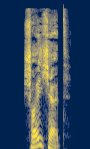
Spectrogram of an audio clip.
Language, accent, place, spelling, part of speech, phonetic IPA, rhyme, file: German, Germany, Berlin, scheuchet, verb, [ˈʃɔɪ̯çət], -ɔɪ̯çət, De-scheuchet.ogg
- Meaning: second-person plural subjunctive I of scheuchen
